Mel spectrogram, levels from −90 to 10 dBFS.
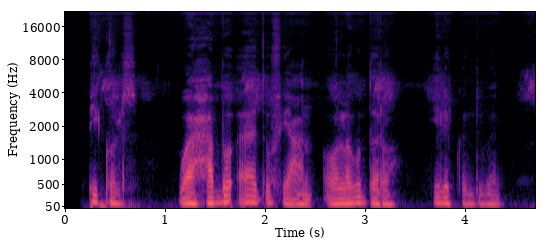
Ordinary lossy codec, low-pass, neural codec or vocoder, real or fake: none; none; none; real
